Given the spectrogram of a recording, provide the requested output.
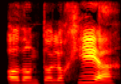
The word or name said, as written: odontologia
